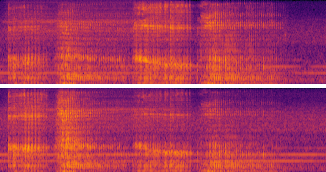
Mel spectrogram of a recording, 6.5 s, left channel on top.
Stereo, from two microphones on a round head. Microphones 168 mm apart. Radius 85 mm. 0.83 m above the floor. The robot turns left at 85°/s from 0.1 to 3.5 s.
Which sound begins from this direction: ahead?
Snoring, at 0.2 s.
